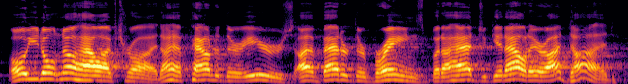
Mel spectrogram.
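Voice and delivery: loud, high, hammed-up complaint; exasperated protest. A narrator's reading. Jealousy defending failed efforts to the prince, exasperated. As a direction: plead your case emphatically to a boss.

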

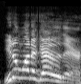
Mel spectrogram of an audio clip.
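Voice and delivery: high, loud preaching warning; mock sermon warning. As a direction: warn the boys like a fiery preacher. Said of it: "He's all but preaching a sermon".

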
